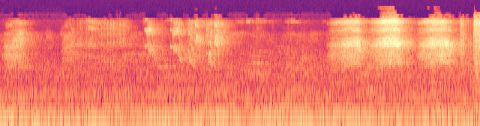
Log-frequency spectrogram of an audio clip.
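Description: Small birds chirping: a few quick descending chirps about two seconds in, then a busier run of high chirps around the fifth second, over a steady low hum.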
